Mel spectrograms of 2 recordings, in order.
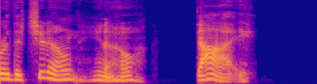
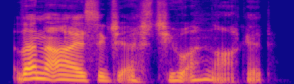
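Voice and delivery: dry, slower. Meeting people who keep his book locked away, a man remarks dryly. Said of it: "Mr. Norse remarked dryly".

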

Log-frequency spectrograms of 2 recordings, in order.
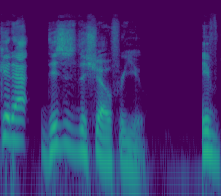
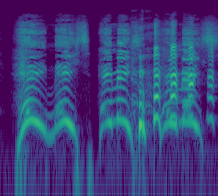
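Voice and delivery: put-on old-man voice, higher and louder; 14 semitones higher, 5 dB louder than usual. Picturing a friend calling out in old age: imitating John as an old man. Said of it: "it'd be John going".

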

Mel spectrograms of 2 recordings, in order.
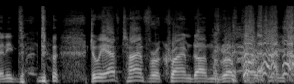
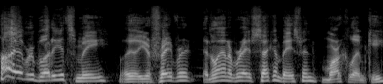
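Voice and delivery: countdown-show disc jockey delivery. Introducing himself to everybody as Mark Lemke, but in a Casey Kasem voice. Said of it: "That's Casey Kasem".

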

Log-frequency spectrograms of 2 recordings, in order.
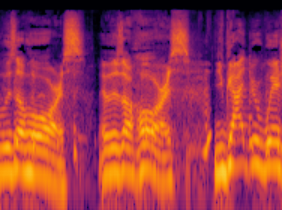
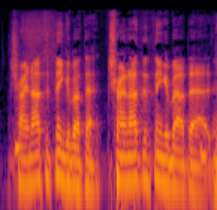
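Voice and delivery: usual speaking voice

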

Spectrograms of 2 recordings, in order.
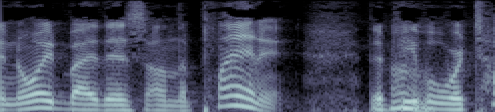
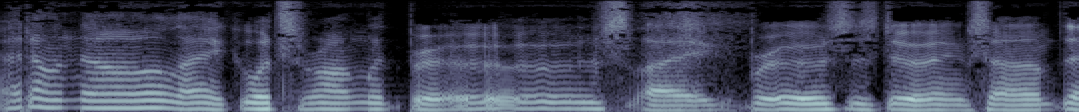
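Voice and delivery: slow, utterly bored drawl, Bruce stretched out; 5 dB quieter than usual. Retelling a reality show moment: imitating a bored Kardashian voice. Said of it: "this voice that they do, which makes them sound like they're, like, really bored".

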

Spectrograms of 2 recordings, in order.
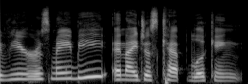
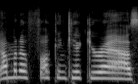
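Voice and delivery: mock angry yelling, furious and screamed; 6 semitones higher than usual. Retelling a friend's threat shouted at a neighbor, retelling a scream. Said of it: "they're screaming".

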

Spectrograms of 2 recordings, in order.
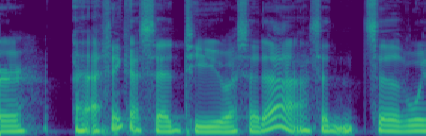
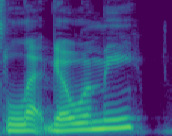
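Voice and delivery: small, mechanical, robot-like voice; 3 semitones higher than usual. Retelling a voice heard during some noises, asking another person if they noticed; little robotic voice. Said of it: "in a little robotic type voice".

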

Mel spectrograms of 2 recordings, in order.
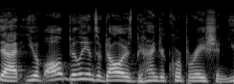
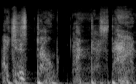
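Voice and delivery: sudden, slow, breathy whisper close to the mic. Imitating a president freaking out at the mic: imitating Biden whispering. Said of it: "he starts going to the mic and goes".

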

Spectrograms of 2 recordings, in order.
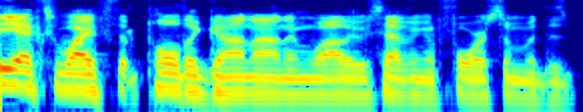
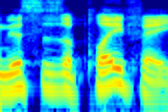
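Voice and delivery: ordinary talk

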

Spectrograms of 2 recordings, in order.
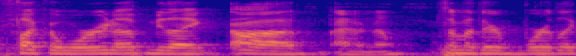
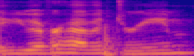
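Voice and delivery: ordinary talk, nothing marked

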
